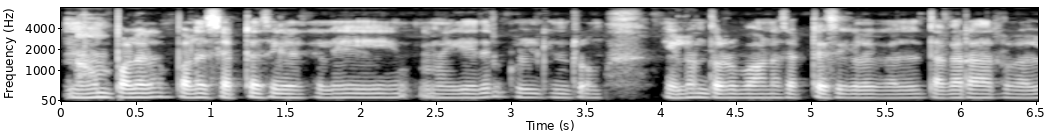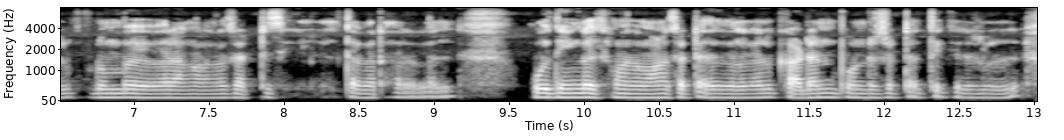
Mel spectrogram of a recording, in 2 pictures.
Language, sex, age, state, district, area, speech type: Tamil, male, 18-30, Tamil Nadu, Nagapattinam, rural, spontaneous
